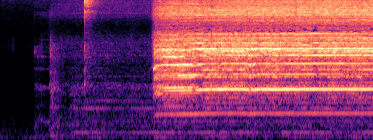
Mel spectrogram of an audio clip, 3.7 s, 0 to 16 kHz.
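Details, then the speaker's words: HP LaserJet 1020 laser printer, with the scanner motor connection reseated and pressed firm: on spin-up a steady high-pitched whine still starts and holds. The laser scanner motor is failing, and the scanner unit (or motor) must be replaced. "देखो यहां पर sound आ रहा है। ठीक है? तो यहां पर मेरे को स्कैनर चेंज करना पड़ेगा।"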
